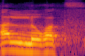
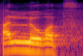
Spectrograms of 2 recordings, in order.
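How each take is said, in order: Both takes have the same delivery.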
